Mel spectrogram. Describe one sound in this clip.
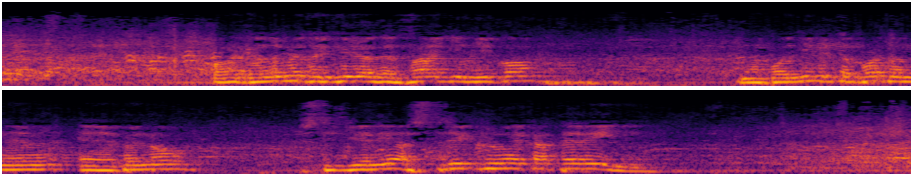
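A man speaks loudly into a microphone, heard through loudspeakers.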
